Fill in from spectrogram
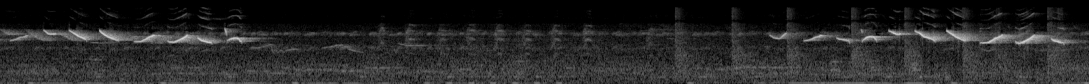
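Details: Finch (emprit) song in two bursts of fast, bright, zigzagging whistles separated by several seconds of quiet broken by sharp clicks and taps.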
